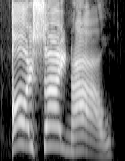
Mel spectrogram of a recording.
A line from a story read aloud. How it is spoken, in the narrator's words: the constable grumbled to the loathly worm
